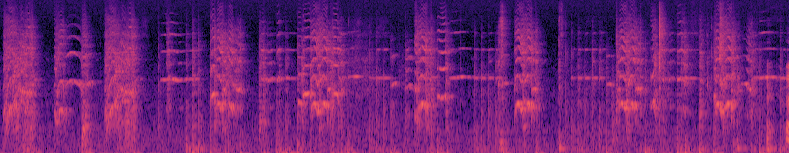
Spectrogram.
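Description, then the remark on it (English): A modular synth patch using just two envelopes yaps like a small dog, firing a steady string of short, squeaky bark-like bursts, fairly loud, with no talking. “Oh, we got dog barks. I think that's a small dog.”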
